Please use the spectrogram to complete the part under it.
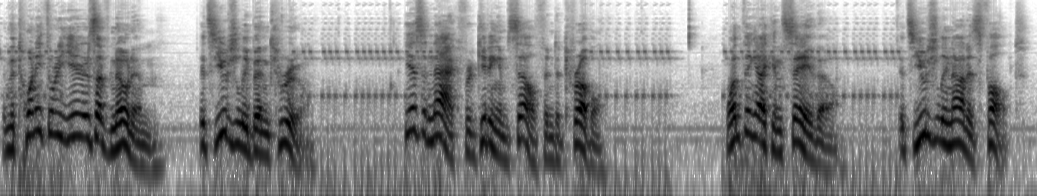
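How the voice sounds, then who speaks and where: A man's voice: a little high, huge pitch swings, moderate pace, long pauses, slight background noise. A man voicing an earnest, nervous young male rookie lawyer in a video game, a little hesitant, over music. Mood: wry narration. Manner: hesitant, stammering. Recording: music playing behind the voice.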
